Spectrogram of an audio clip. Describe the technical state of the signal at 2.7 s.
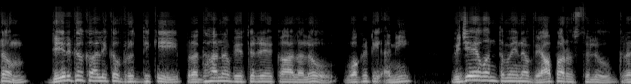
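At 2.7 s, as across the whole clip, Opus compression likely near 16 kbps fills starved bands with folded or noise content, making the speech plainly grainy and rough.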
